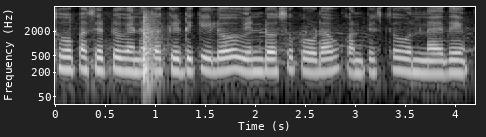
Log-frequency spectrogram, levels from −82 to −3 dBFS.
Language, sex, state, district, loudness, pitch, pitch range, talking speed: Telugu, female, Telangana, Mahabubabad, -19 LUFS, 215 Hz, 200-225 Hz, 115 wpm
